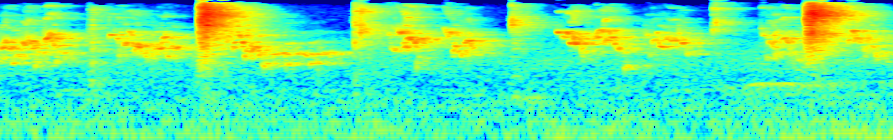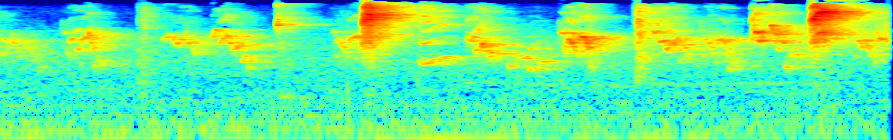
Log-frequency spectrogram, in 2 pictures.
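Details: Continuous warbling chatter from a budgerigar, a mix of short chirps, buzzy notes and sudden loud clicks and squeaks recurring every two seconds or so, over a faint low hum.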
